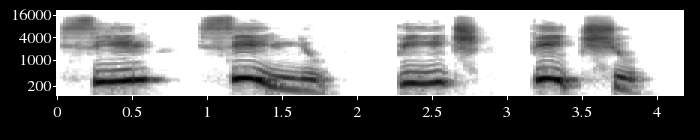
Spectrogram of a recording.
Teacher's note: кінцевий приголосний перед закінченням ю подовжується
